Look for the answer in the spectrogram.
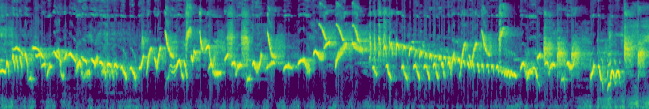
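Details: Kacer (oriental magpie-robin) in a long, vigorous bait song. Dense cascades of rapid descending whistles mix with sharp upslurred notes and scratchy bursts, delivered almost without pause for over ten seconds.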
